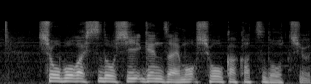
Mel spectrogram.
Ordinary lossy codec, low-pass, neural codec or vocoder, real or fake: none; none; none; real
